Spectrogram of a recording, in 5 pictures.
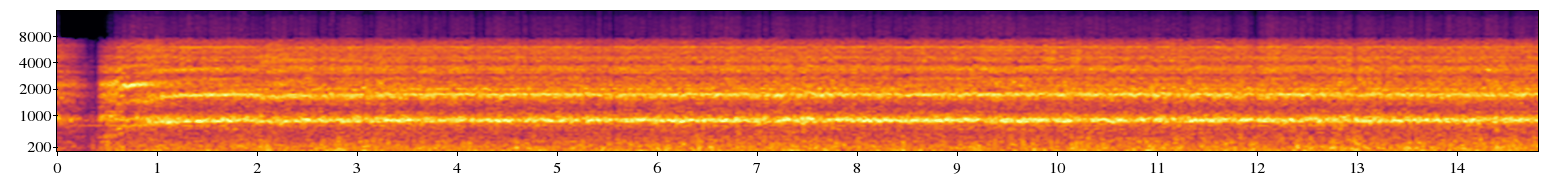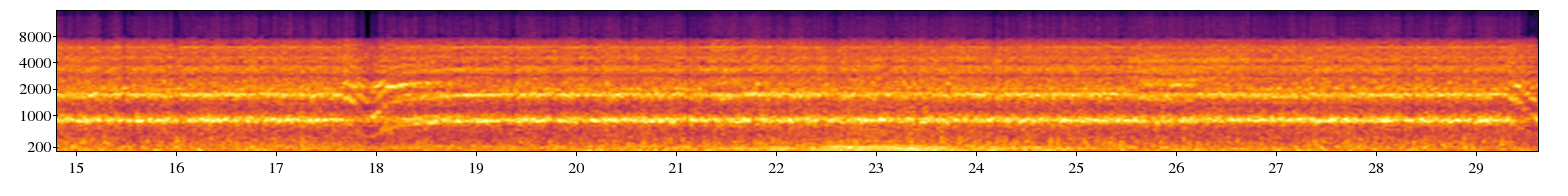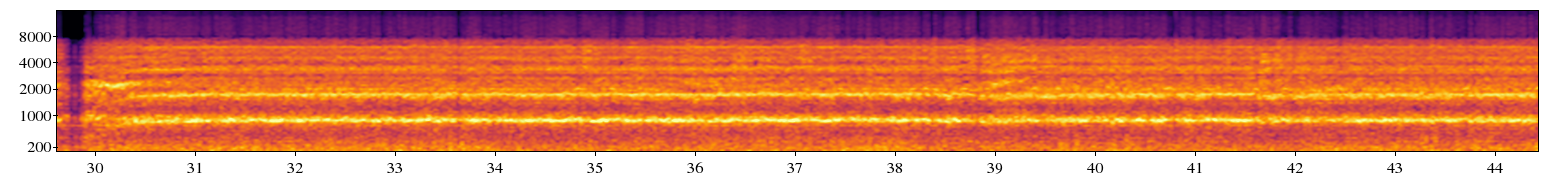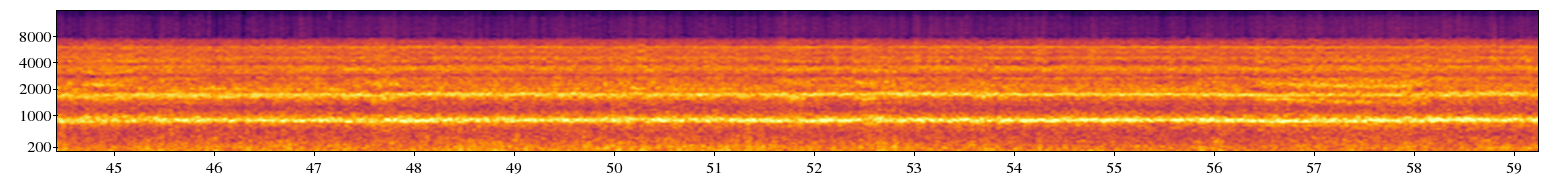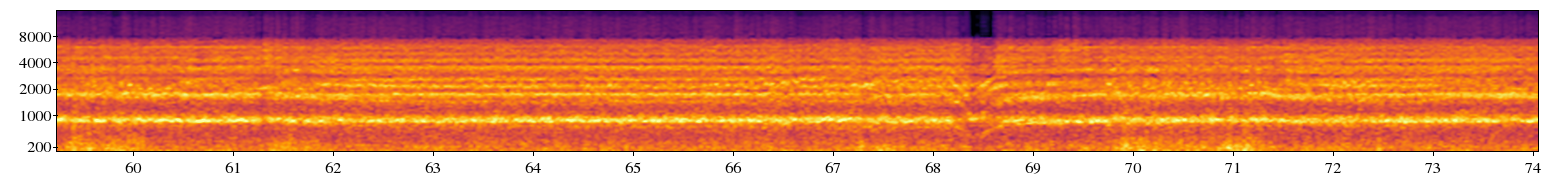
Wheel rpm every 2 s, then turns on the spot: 130, 230, 230, 230, 230, 230, 230, 240, 220, 200, 230, 230, 230, 230, 150, 170, 230, 230, 230, 230, 230, 230, 230, 230, 230, 230, 230, 230, 220, 230, 230, 210, 210, 210, 190, 230, 220.
none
